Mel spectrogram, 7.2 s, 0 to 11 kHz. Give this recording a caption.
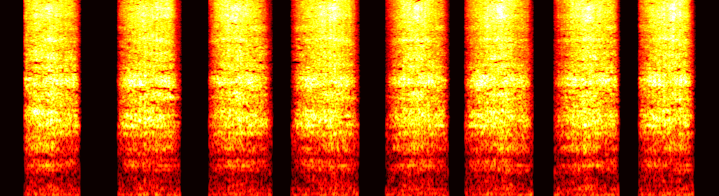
Dragging wood across carpet
dragging end of a longboard across a carpet floor
longboard, MUS152, carpet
